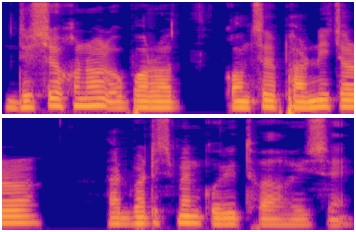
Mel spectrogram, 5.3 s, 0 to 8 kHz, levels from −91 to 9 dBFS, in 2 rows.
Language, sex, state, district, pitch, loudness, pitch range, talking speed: Assamese, male, Assam, Sonitpur, 120 Hz, -17 LUFS, 115-130 Hz, 100 wpm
